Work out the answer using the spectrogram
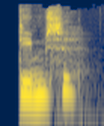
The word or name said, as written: dimse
